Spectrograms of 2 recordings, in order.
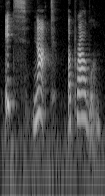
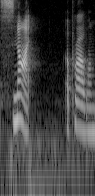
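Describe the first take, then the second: First: Each word is said clearly and separately. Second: The first words blur into one syllable. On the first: "what I said is it's not a problem" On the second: "It sounds like I said snot a problem"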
